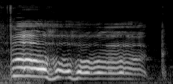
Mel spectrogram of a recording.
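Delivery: long, high drawn-out swear; stretched-out cry of sudden dread; dismayed curse. Acted. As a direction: wail the swear word in dismay. Remembers report cards are out.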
